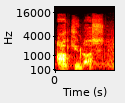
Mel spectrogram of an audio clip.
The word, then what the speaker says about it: Oculus: And the Oculus, you have to say it like that, Oculus.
